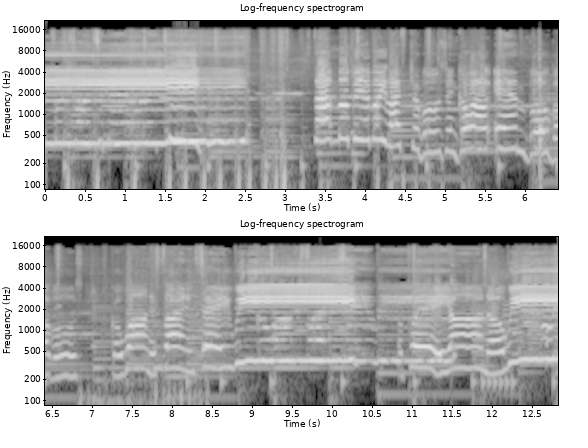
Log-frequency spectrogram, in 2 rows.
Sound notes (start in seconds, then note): 5.1 blows; 6.1 pop!; 7.2 footsteps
